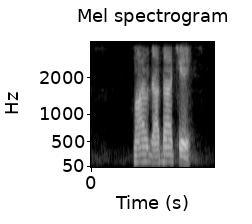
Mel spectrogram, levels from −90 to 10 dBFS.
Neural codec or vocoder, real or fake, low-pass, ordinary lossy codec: codec, 44.1 kHz, 3.4 kbps, Pupu-Codec; fake; 3.6 kHz; Opus, 64 kbps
